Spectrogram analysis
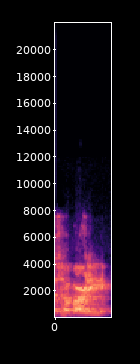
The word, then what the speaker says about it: Havarti: And I always want to run out of the kitchen and stop them and say, okay, number one is Havarti.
